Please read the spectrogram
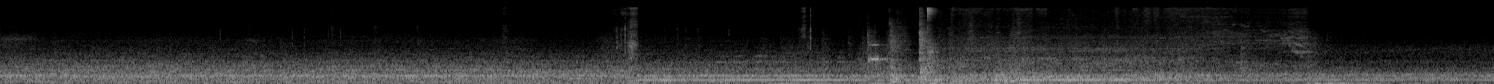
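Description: Kone traction elevator car travelling down with a steady running hum, a low steady tone joining about halfway through, and a cluster of clicks about two thirds of the way in. Its doors slide open near the end.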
